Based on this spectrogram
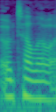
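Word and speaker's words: Othello: And there are many examples of TH being pronounced just as a T. – Neanderthal. – So here we go. – There you are. – So there, are, I think, is a solid possibility that Shakespeare may have pronounced it Otello as well.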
